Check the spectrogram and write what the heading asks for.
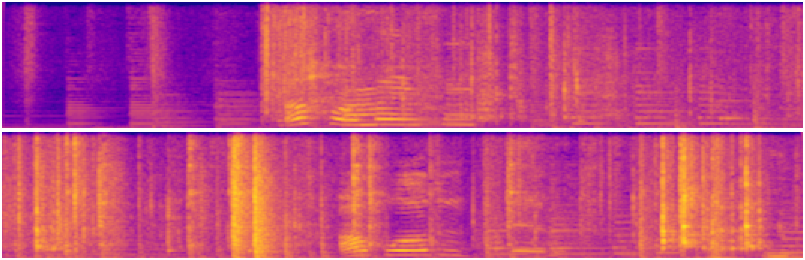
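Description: Background music with a steady bass beat, over which a toddler's high voice vocalizes in sing-song without clear words. Plastic toy pieces clatter a few times in the middle and near the end.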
